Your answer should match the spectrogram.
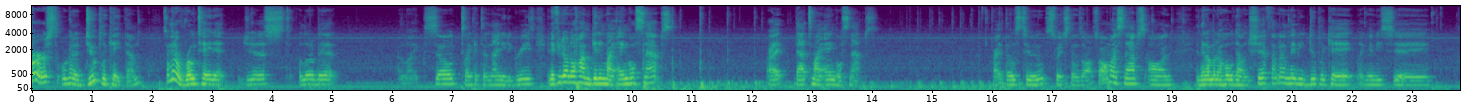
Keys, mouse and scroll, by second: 1.3 alt+middle click, 2.5 e, 3.6-7.1 drag, 7.3 alt+middle click, 9.0-17.1 typing, 18.0 alt+middle click, 19.0 alt+middle click, 19.8 w, 20.5 alt+middle click, 22.2-23.3 shift+drag.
